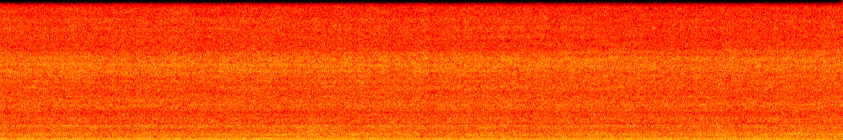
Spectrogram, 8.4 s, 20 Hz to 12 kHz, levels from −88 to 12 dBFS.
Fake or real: real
